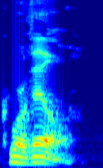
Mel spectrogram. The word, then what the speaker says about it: Courville: Corvell.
